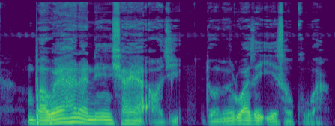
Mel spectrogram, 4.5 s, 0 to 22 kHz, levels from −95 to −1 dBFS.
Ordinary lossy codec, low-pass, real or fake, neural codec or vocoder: none; none; fake; vocoder, 48 kHz, 128 mel bands, Vocos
